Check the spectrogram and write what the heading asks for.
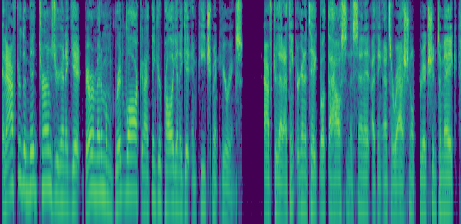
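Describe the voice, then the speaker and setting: A man's voice: medium pitch, fast, no echo, studio quality. A man hosting a call-in show, giving emphatic, informal, opinionated political commentary.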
